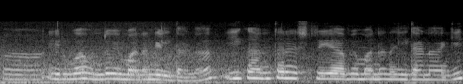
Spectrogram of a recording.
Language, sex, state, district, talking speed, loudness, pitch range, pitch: Kannada, female, Karnataka, Dakshina Kannada, 140 wpm, -15 LUFS, 220-270 Hz, 245 Hz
